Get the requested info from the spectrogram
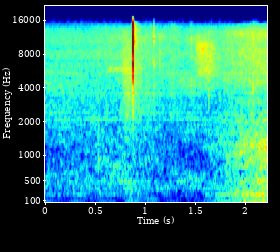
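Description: Quiet room tone with a single sharp click a little under a second in; near the end a low car-cabin rumble fades up.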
